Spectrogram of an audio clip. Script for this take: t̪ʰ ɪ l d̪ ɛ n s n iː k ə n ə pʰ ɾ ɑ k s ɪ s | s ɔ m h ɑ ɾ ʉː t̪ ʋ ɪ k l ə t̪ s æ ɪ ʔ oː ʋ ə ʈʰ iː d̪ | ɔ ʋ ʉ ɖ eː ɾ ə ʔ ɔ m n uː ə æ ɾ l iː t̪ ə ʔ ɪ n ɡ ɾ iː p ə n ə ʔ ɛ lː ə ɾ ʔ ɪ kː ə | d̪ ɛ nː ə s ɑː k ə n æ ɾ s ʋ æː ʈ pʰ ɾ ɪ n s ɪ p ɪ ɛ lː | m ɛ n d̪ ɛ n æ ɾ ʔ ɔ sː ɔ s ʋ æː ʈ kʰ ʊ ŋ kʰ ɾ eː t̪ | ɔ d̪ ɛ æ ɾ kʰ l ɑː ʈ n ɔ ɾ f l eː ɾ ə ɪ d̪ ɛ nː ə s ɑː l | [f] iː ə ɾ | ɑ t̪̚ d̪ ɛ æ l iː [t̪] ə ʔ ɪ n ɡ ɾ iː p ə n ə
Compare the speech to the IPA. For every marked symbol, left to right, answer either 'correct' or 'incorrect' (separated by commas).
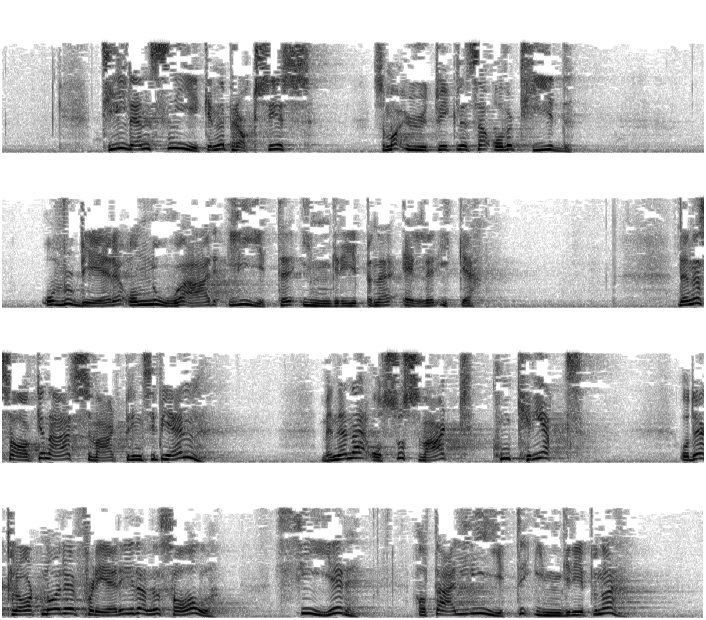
incorrect, correct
